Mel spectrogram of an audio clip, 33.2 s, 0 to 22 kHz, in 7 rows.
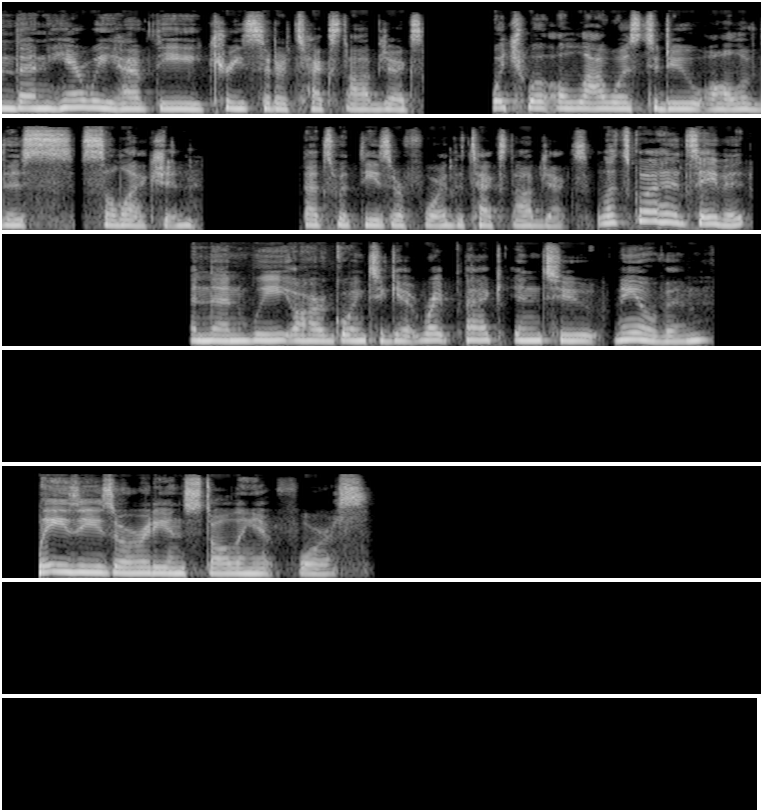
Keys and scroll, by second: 0.0-7.2 typing, 8.5-9.8 typing, 10.2 Return, 11.0 Up, 12.0 Return.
